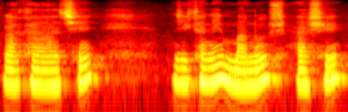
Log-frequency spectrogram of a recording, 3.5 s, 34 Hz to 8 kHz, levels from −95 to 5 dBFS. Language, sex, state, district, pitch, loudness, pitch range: Bengali, male, Tripura, West Tripura, 150 Hz, -16 LUFS, 135-170 Hz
